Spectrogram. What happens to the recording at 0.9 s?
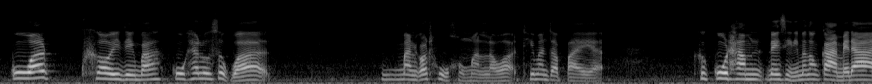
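Nothing goes wrong at 0.9 s; the speech there plays through cleanly and without interruption.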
